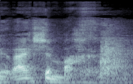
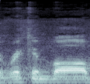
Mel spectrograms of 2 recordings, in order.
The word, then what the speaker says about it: Reichenbach: So phonetically, it'd be Reichenbach, is how my great-great-grandfather and grandmother would have pronounced it there. Over the years, we've simplified it to Reichenball, but Reichenbach is how it would have been pronounced.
